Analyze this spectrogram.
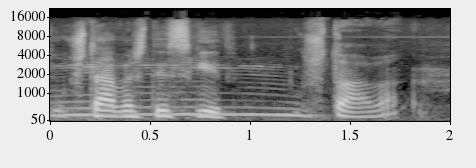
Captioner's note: speaking portugese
